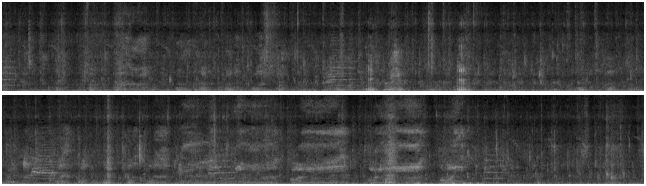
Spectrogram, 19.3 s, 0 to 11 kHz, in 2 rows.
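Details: On a pig farm with Hampshire, F1, British Landrace and Yorkshire stock, piglets keep up a busy mix of grunts, snorts and rising squeals, busiest in the second half, over a persistent low hum.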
